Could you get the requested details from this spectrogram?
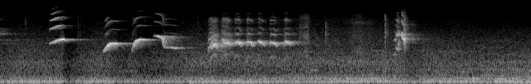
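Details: Kacer, or oriental magpie-robin, singing a lure song meant to prompt silent birds to sing: a few bright, sweeping whistles, then a dry rattling trill, ending in softer scattered notes against a constant low background hum.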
